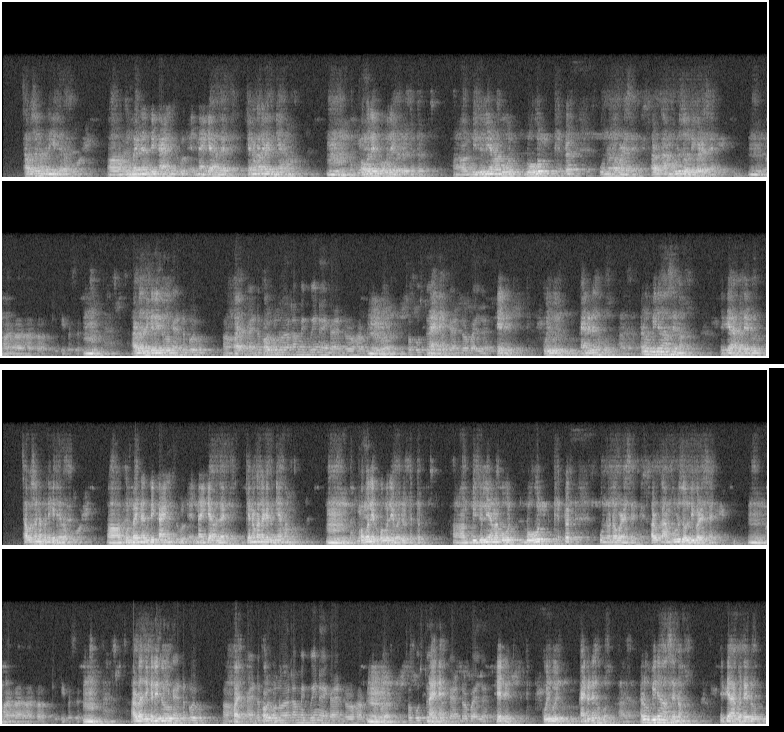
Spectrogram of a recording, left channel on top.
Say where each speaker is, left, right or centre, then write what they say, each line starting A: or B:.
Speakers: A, on the right; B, on the right.
A: চাবচোন আপুনি
B: একদম
A: কেতিয়াবা।
B: নকব আৰু।
A: অ'
B: হয়
A: কোনোবা
B: হয়
A: দিনা
B: মই
A: যদি
B: নিজে
A: কাৰেণ্ট
B: পাইছো বাৰু
A: না-নাইকিয়া হৈ যায়, কেনেকুৱা লাগে দুুনীয়াখন।
B: উম
A: উম,
B: তাকেহে
A: ক'ব লাগিব ক'ব লাগিব এইটোৰ ক্ষেত্ৰত, অ' বিজুলী
B: উম
A: আমাৰ বহুত বহুত ক্ষেত্ৰত উন্নত কৰাইছে আৰু কামবোৰো জল্দি
B: উম
A: কৰাইছে। উম
B: হয়, হয়, হয় কথাটো ঠিকেই কৈছে।
A: উম আৰু
B: আজি
A: আজিকালিতো
B: আজিকালি কাৰেণ্টত কৰিব, অ'
A: হয়
B: কাৰেন্টত
A: কওক
B: কৰিব
A: কওক
B: নোৱাৰা কাম একো একোৱেই নাই কাৰেণ্টটো অহাৰ পিছৰ
A: উম
B: পৰা, চব বস্তুৱে
A: নাই
B: আজিকালি
A: নাই
B: কাৰেণ্টৰ পৰাই যায়।
A: সেইটোৱে কৰিবই,
B: উম
A: কাৰেণ্টটোতে হ'ব
B: হয় হয়
A: আৰু সুবিধা হৈছে ন' এতিয়া আগতেটো
B: উম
